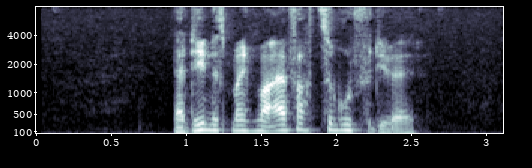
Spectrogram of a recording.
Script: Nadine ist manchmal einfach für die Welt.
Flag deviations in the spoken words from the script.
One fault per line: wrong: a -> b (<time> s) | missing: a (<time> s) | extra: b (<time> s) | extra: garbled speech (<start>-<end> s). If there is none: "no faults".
extra: zu gut (1.8 s)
